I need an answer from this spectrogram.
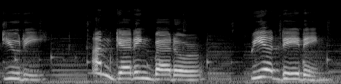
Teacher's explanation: d sound for example duty i'm getting better we are dating notice how in the american accent the t becomes slightly a d sound · British T is always clearly pronounced. American T slightly becomes a D sound.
